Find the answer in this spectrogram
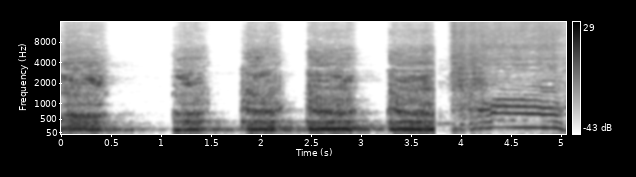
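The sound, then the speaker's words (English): A walrus lets out deep, rumbling baritone growls in five loud bursts separated by short pauses, followed by a longer, more tonal moaning call at the end. “they they have a deep baritone growl that they will use.”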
